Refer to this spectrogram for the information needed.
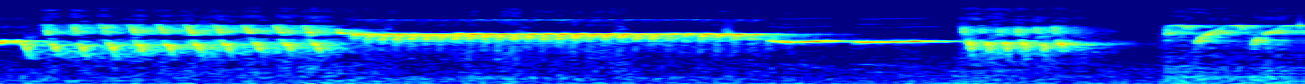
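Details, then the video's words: Canary singing: rapid trilled phrases, a long buzzy high rolling tour, a steady whistled note, then quick chattering bursts, bright and loud throughout. "canary singing"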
